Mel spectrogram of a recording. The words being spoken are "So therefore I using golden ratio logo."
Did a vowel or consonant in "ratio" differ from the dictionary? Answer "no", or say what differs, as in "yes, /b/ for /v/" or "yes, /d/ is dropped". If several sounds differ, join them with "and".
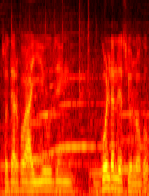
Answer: yes, /s/ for /ʃ/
